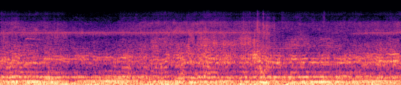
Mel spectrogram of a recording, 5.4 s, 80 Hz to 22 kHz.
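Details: Busy buzzing of honey bees around a backyard yellow hive, a newly started colony from spring 2023 flying in and out; dense continuous low hum, with higher whining tones from individual bees passing close.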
